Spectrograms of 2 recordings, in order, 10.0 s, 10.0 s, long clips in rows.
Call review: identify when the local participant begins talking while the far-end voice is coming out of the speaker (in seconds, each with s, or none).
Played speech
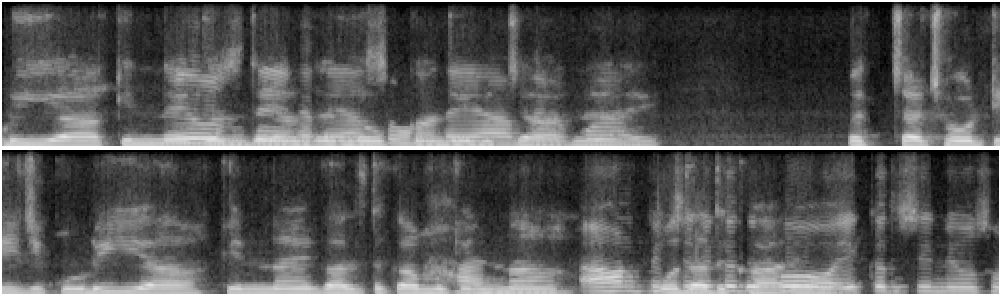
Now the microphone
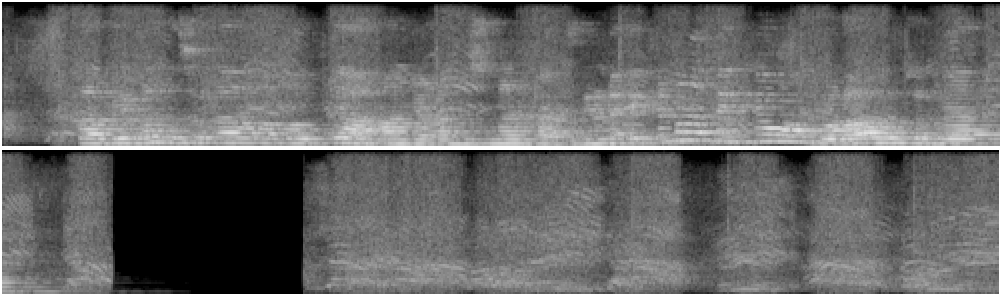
0.3 s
